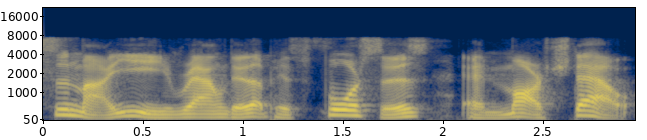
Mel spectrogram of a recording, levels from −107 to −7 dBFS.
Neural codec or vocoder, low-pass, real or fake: none; 7.2 kHz; real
